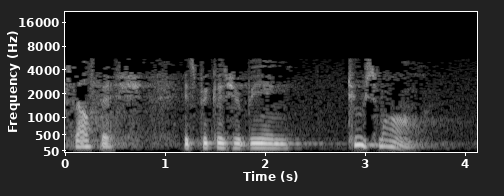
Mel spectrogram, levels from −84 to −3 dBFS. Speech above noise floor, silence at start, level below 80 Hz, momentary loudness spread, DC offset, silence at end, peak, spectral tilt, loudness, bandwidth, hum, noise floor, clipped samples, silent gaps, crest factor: 27 dB; 0 s; -70 dBFS; 17 LU; under 0.1%; 0.5 s; -12 dBFS; -10.5 dB/octave; -27 LUFS; 5.8 kHz; none; -53 dBFS; under 0.1%; none; 16 dB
